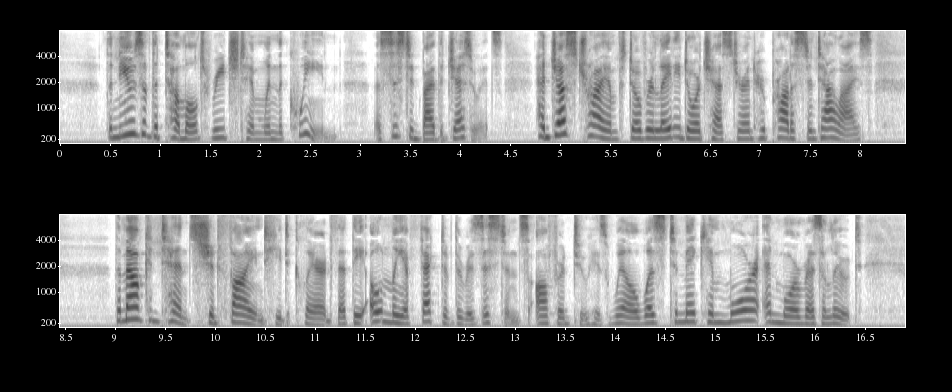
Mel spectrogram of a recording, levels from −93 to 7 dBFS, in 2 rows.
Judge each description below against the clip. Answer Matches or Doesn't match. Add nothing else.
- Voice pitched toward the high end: Matches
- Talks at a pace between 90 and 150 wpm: Doesn't match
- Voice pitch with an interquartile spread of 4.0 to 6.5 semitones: Matches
